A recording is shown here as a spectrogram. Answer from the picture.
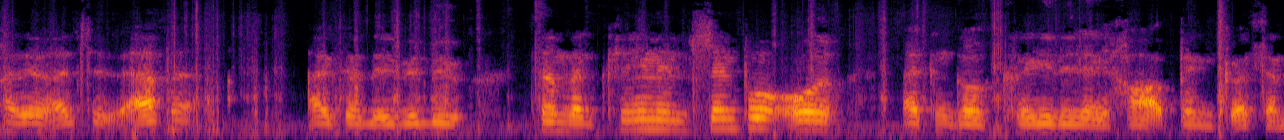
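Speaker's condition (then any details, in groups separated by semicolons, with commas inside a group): Cerebral palsy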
